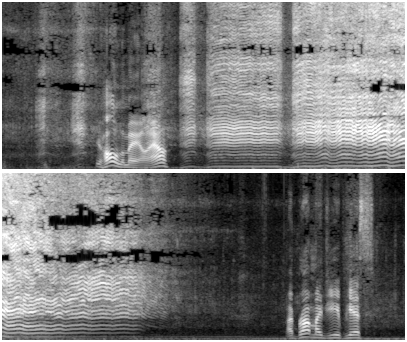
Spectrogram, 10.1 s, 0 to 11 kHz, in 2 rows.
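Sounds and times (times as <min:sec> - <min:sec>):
small two-stroke engine running: 0:00.0 - 0:10.0.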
